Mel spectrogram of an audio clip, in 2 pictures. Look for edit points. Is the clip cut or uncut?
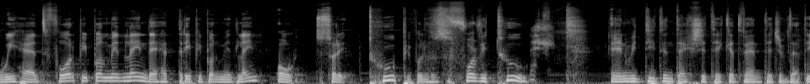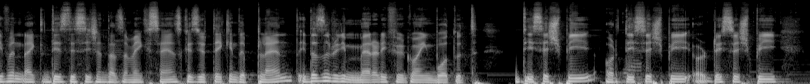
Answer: cut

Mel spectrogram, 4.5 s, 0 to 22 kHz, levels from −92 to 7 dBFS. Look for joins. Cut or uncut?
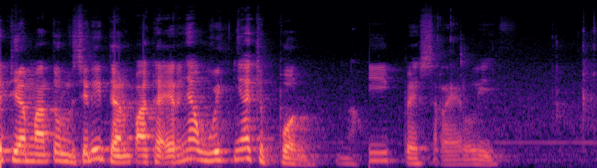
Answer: cut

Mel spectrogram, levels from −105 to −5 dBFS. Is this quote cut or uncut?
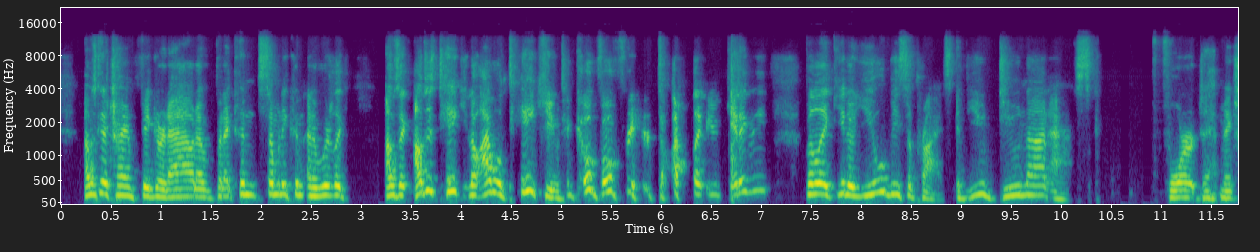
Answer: uncut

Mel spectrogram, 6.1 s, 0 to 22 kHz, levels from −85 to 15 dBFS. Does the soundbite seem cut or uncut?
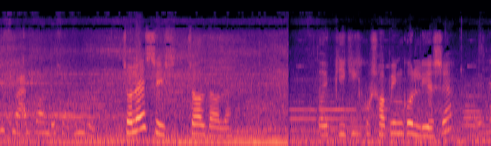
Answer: uncut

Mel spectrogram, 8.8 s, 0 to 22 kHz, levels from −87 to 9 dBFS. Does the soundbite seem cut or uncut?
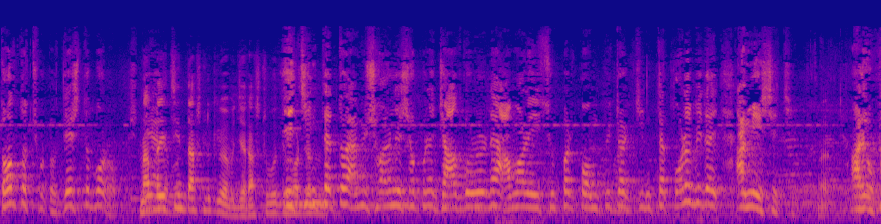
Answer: cut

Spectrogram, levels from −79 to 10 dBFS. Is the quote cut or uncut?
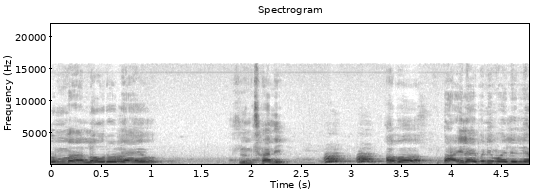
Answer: uncut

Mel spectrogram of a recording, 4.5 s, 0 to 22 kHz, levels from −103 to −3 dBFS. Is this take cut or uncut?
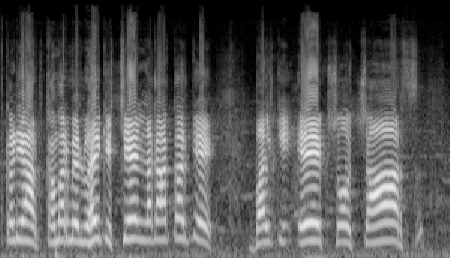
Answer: uncut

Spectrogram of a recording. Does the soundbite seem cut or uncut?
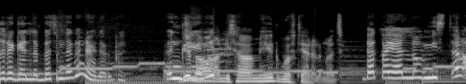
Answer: cut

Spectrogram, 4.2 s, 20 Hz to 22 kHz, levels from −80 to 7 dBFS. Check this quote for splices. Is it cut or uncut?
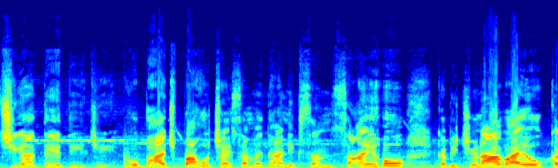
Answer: cut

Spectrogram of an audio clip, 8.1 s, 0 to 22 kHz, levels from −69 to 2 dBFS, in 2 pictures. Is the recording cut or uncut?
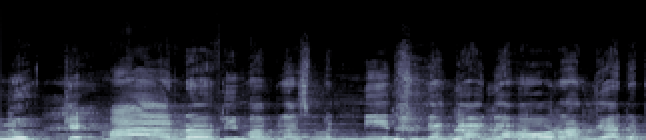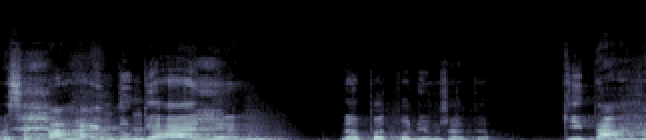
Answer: cut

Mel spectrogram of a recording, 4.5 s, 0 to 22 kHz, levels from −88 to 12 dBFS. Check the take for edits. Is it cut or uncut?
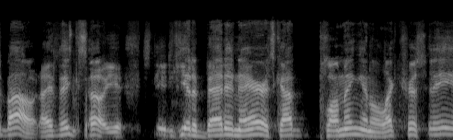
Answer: uncut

